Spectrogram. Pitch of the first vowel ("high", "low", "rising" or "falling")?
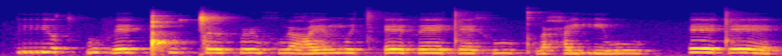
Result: falling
